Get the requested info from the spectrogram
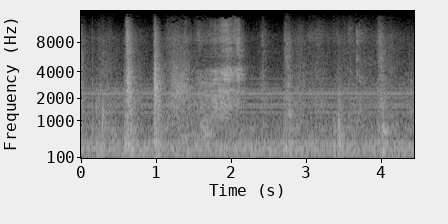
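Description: Faint footsteps and the rustle of upholstery cording being picked up and handled, with a couple of sharper knocks about half a second and a second in.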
